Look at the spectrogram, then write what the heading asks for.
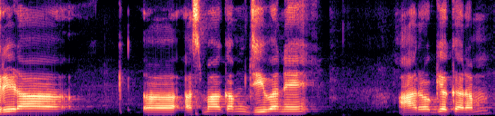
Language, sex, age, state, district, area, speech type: Sanskrit, male, 30-45, Telangana, Ranga Reddy, urban, spontaneous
